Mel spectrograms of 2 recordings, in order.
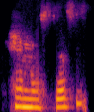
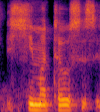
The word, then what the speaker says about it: hematosis: one hemostasis uh no read it please again hemostasis no no it's hematosis there's a difference between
